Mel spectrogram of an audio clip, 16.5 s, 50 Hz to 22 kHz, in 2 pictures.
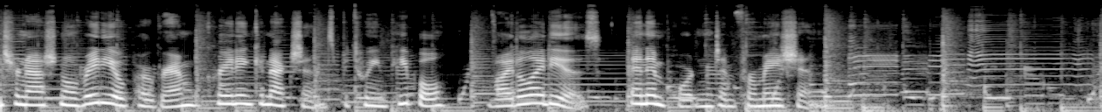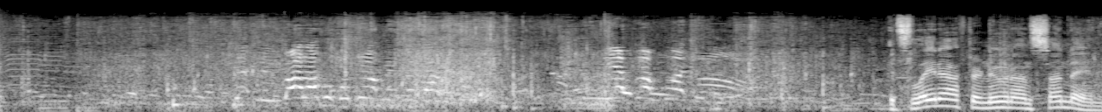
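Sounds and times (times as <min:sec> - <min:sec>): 
speech: 0:00.0 - 0:06.6, 0:15.0 - 0:16.5
water gushing from running faucets into plastic buckets: 0:07.4 - 0:16.5.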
